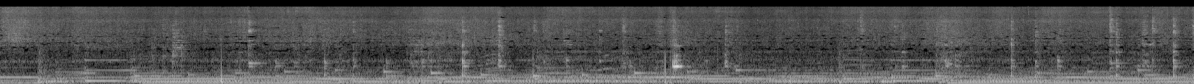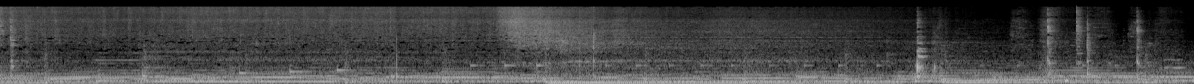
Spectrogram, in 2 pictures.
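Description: Tomatoes and spices sizzling in hot oil in a pressure cooker pot, stirred with a spatula that scrapes and clicks against the metal.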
